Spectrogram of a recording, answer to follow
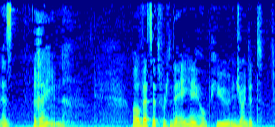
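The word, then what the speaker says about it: غين: Anyway, let's add the dot and pronounce it. It will be ra, ru, ri. Oops, I did the same mistake. Ri. So it's ra, ru, ri. And the name is Ghayn.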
